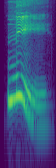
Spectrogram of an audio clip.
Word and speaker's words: knee: Activity one listen and say silent GH Knight straight silent k knee knife activity two listen and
